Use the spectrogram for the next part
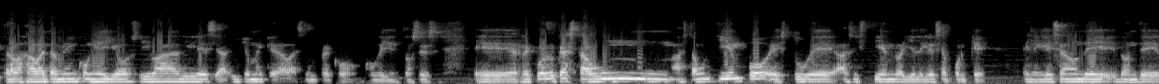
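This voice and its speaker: A man's voice: medium pitch, vocal fry, dark tone, dull audio. A man from Ecuador, giving his church testimony in an interview and talking hesitantly, with many fillers and restarts.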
